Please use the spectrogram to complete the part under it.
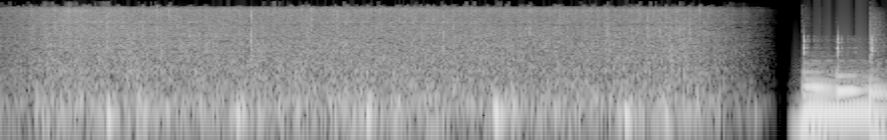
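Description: Heavy rain pours down steadily during flooding in Oman, with deep thuds of thunder rumbling beneath it. The downpour fades out abruptly near the end.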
